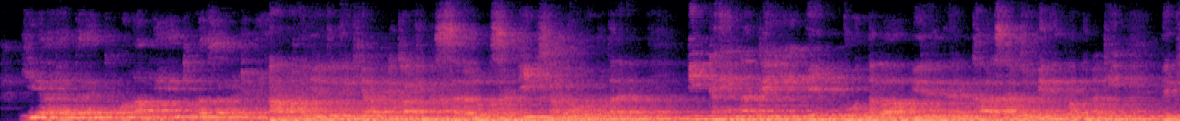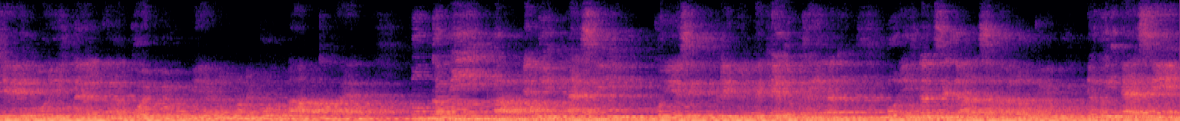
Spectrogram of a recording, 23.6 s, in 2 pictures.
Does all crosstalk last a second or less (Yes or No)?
Yes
